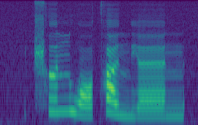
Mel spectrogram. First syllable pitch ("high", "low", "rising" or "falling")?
high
